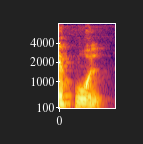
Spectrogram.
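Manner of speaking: होल begun with an h sound, no w; silent W in होल. Shown as a demonstration. Teacher showing how whole is read, W silent. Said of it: "डब्ल्यू का कोई pronunciation नहीं है".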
